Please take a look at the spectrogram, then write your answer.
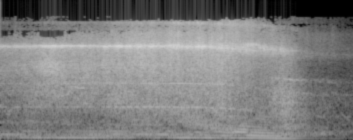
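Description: A loud, steady airplane engine drone during flight, a broad roar with low humming tones underneath, holding constant before easing down slightly near the end. No one speaks.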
